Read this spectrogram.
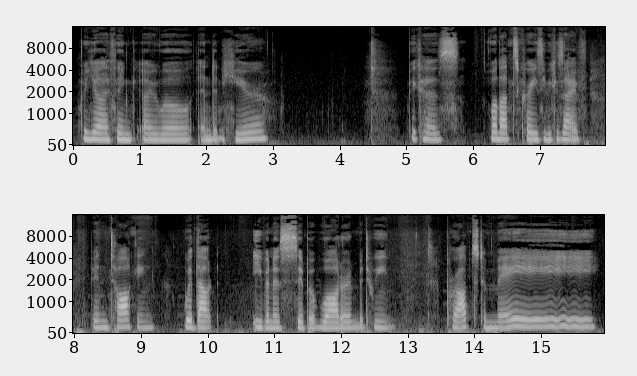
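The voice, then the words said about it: Australian accent. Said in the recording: “my crazy Aussie accent, so called ... Aussie accent”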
